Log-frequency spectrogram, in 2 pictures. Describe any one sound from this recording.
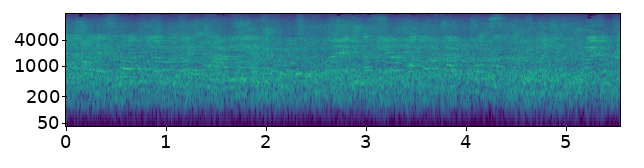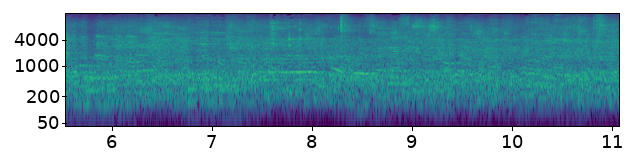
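A crowd of people chatters and murmurs nearby.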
